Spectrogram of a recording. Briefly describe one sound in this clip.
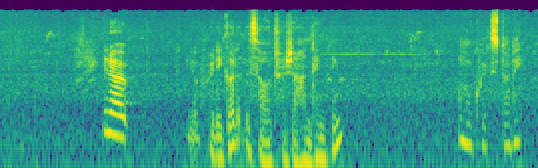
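A second young woman answers in a relaxed voice.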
